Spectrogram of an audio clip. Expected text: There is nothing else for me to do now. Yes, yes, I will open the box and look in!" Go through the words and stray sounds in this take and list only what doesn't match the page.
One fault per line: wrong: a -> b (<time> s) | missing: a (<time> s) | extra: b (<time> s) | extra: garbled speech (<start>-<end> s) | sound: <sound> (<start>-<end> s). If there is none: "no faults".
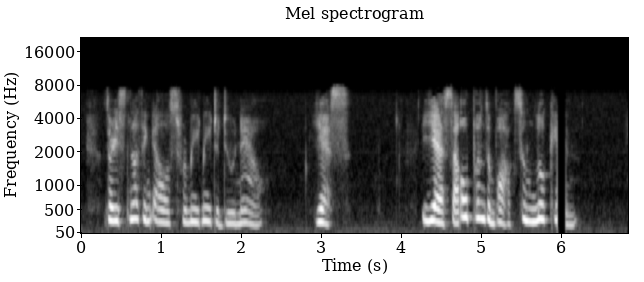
extra: me (1.5 s)
missing: will (4.7 s)
sound: dropout (6.0-6.1 s)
